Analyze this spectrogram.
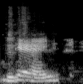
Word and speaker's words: Bucket: Yeah, it reminds me of a show called Keeping Up Appearances, where the lady's name was Mrs. Bucket, but she insisted on pronouncing it bouquet.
